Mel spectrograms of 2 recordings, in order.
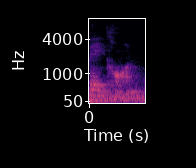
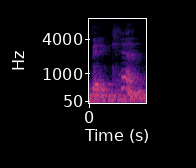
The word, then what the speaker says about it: bacon: So we have the schwa in that second syllable, because really, if we were to use syllable division, this should be bacon, but we don't say bacon, we say bacon.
